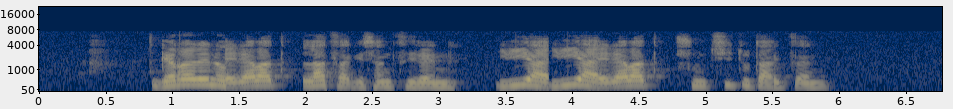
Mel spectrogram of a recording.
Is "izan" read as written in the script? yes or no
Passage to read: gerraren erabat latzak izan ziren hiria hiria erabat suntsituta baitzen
yes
